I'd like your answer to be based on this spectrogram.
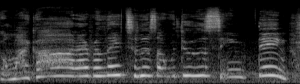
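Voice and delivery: high-pitched imitation of an excited fan; gushing fan. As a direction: gush it like someone who totally relates. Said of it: "They're like".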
